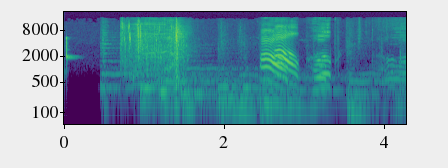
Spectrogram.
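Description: Cartoon soundtrack: background music with wordless, creature-like vocal sounds. After a short silence at the start, a quick glide falling in pitch comes about two and a half seconds in.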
